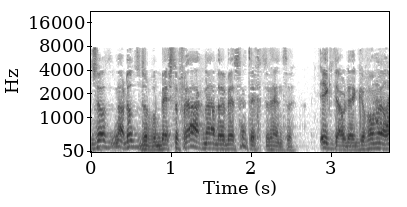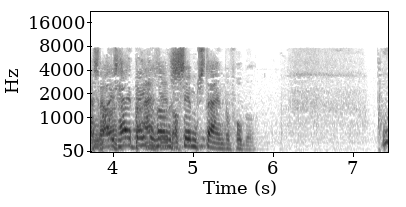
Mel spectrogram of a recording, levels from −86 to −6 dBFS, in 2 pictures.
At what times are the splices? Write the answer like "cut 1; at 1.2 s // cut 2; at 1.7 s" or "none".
cut 1; at 3.8 s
